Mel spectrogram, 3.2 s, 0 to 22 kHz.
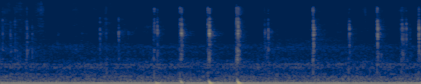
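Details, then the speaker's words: iPhone 7 after battery replacement, reassembled: a few faint light ticks and clicks as a small loose part rattles inside when handled, suspected to rattle whenever the haptic unit operates; cause not confirmed. "So every time that haptic, whatever that thing is, makes noise, it's going to rattle now."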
